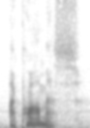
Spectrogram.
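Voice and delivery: usual speaking voice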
